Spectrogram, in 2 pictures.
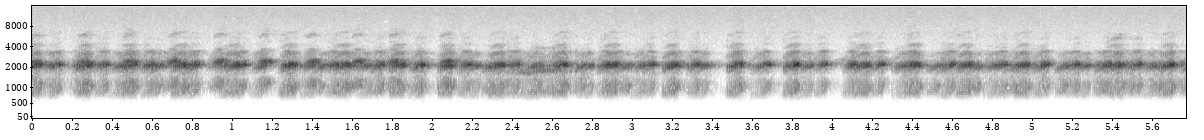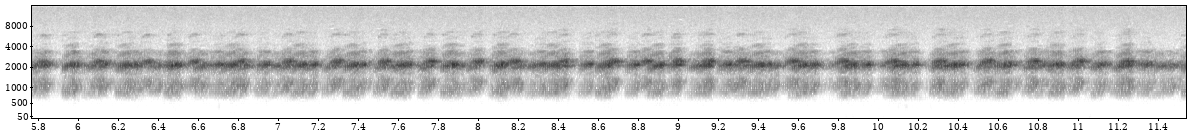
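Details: Tree frogs calling together at night from a forest pond in north-east Italy during mid-April, a thick unbroken wall of quick rasping croaks from many overlapping frogs, steady in loudness throughout.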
